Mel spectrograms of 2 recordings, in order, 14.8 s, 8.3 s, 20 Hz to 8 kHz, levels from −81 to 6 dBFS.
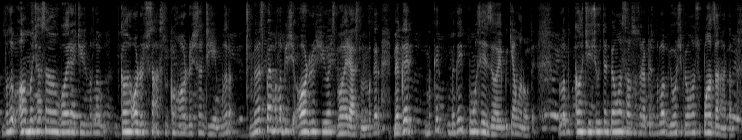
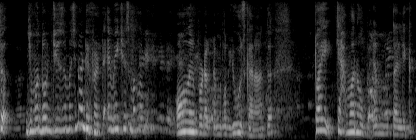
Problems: background sounds at intervals, continuous background conversations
